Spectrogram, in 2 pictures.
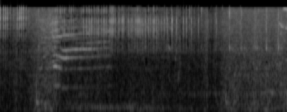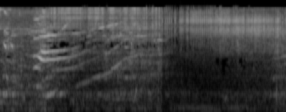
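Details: Orcas (Orcinus orca) approaching a fishing boat, recorded underwater, give squealing, harmonic calls that sweep up and down over a steady underwater hiss.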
